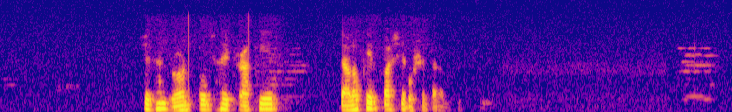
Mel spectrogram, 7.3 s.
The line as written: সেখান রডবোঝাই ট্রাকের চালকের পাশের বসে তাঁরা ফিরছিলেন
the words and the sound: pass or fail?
pass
